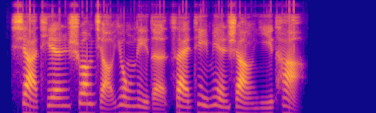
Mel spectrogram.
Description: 夏天双脚用力的在地面上一踏wav音频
